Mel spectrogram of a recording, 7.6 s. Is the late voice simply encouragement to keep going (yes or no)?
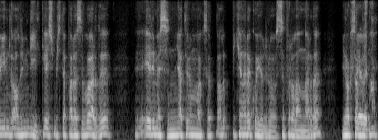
yes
